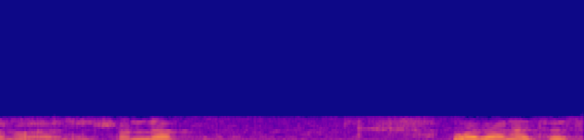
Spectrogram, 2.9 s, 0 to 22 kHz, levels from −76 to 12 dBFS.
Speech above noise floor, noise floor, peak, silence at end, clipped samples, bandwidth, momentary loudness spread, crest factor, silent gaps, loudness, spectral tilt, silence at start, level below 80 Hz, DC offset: 20 dB; -43 dBFS; -6 dBFS; 0 s; under 0.1%; 4 kHz; 24 LU; 18 dB; none; -22 LUFS; -9.5 dB/octave; 0 s; -56 dBFS; under 0.1%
